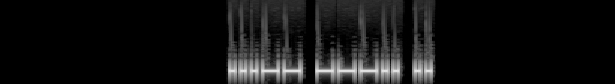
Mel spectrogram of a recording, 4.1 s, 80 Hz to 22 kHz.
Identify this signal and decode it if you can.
Morse code, heard as a keyed tone, about 33 wpm, 700 Hz. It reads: 38I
